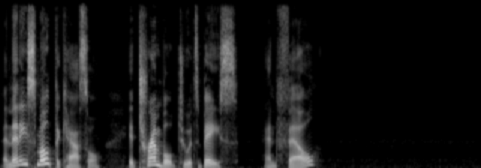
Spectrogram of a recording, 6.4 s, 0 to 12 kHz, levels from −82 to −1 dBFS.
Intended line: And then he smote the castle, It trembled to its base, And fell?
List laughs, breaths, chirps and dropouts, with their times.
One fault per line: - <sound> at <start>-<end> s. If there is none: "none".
none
